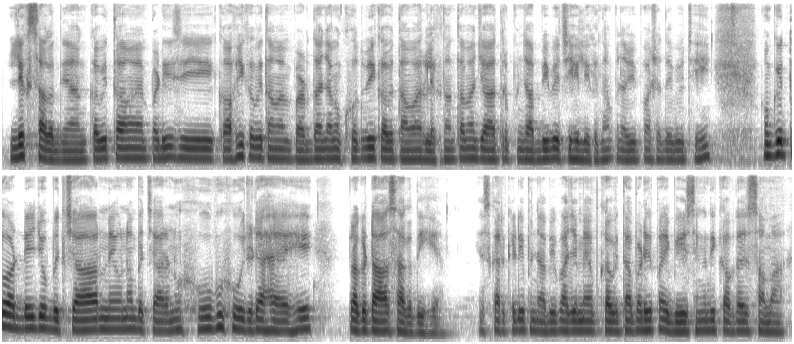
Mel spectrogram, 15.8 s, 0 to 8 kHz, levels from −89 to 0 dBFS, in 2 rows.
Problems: background sounds at intervals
